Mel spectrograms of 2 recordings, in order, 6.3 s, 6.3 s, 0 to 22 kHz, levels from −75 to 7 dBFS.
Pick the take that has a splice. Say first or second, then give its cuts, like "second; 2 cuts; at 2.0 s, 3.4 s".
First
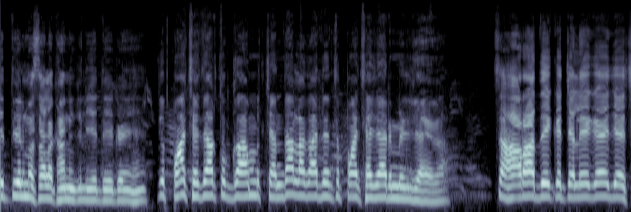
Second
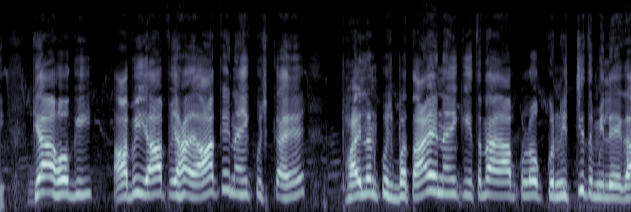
first; 2 cuts; at 1.6 s, 4.9 s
